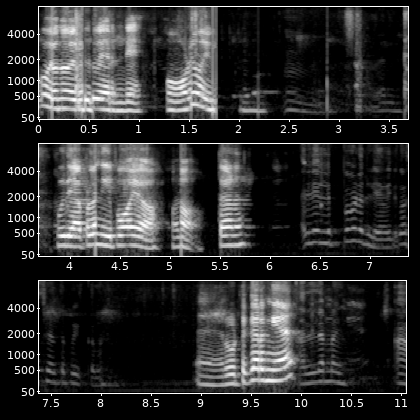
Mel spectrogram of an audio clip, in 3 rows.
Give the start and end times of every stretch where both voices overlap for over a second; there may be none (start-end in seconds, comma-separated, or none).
none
